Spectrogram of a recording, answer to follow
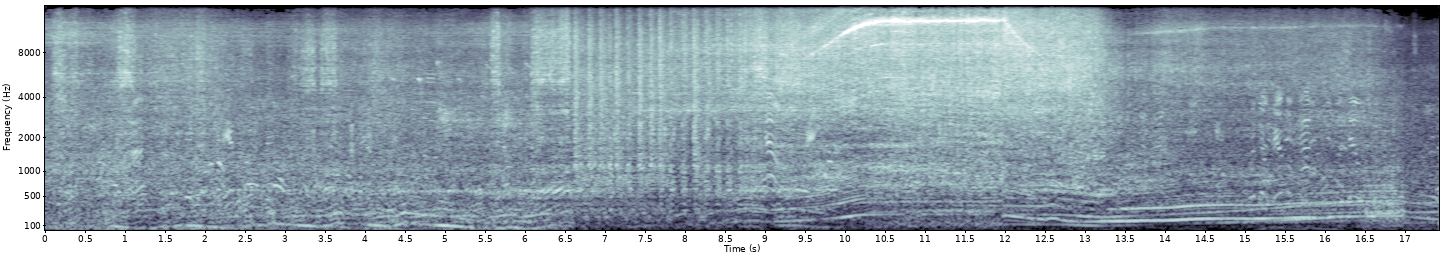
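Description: Drag-race cars' engines at a dirt-strip start line: revving in bursts at first, then about halfway through running at full throttle, the engine note climbing in steps as they accelerate down the track.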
